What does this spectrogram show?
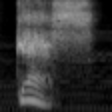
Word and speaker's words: guess: science talk listen not o right wrong hours guess silent letters first C in science l in Talk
